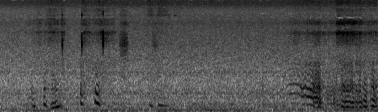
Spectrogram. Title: 강아지 코골이 🤣🤣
